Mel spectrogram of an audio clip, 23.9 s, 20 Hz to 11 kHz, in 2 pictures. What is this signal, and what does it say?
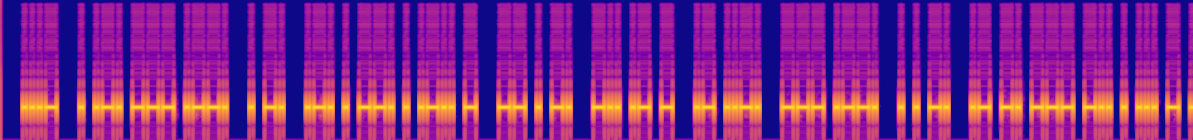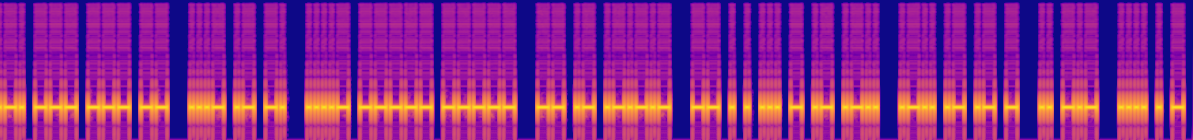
Morse code, heard as a keyed tone, about 32 wpm, 800 Hz. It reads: V EROP EN REGELT MEN DAT AF OP EEN ANODESTROOM VAN 400 MA. MEESTAL LAAT IK HET
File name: HOLLANDAIS texte clair 2 vitesse 30 mots minute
